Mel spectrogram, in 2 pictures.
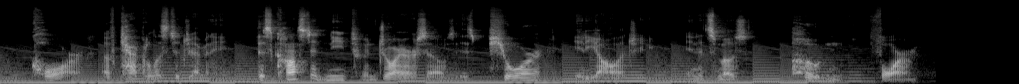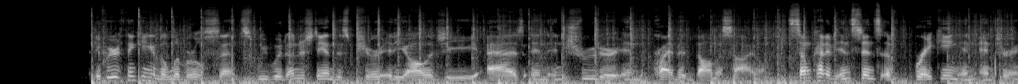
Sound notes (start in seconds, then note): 8.1 loud banging, implying an intruder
